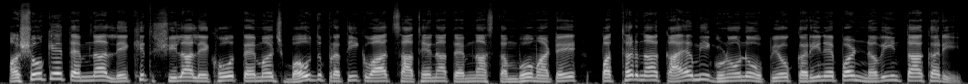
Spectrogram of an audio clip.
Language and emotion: Gujarati, neutral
